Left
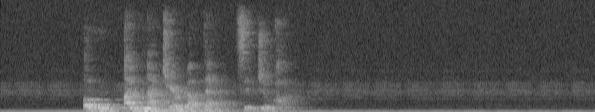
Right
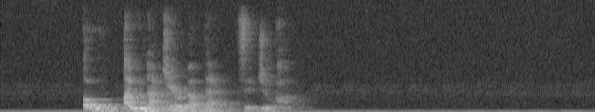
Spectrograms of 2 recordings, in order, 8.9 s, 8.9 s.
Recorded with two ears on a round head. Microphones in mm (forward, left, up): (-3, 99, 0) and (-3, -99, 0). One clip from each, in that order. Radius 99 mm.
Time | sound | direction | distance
1.2 | a man speaking | 40° right (ahead or behind) | 0.8 m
